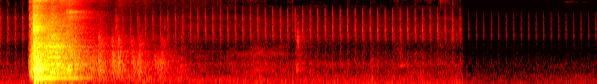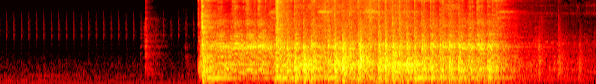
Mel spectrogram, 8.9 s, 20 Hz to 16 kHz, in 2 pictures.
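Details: Rebuilt Caterpillar 3306 diesel from a 977L track loader, after head bolt work, injectors bled, glow plugs hooked up: short cranking burst dies, then a rough two-second run that quits; hard start, owner suspects air in fuel or compression loss from leaking head gasket.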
